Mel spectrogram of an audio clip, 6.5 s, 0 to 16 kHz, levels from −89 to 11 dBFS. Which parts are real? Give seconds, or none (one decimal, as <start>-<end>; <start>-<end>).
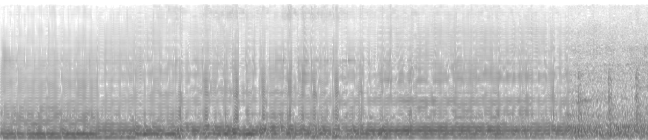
5.7-6.5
